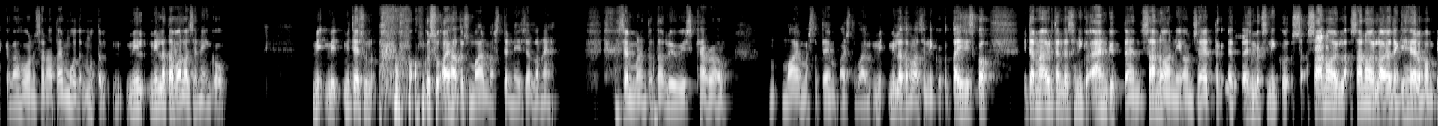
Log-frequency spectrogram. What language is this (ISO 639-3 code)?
fin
